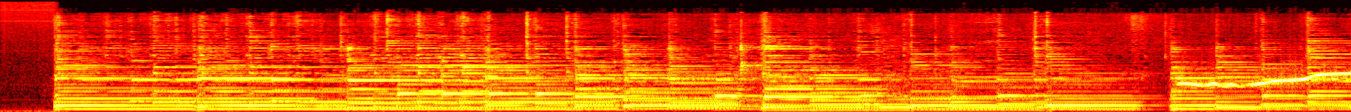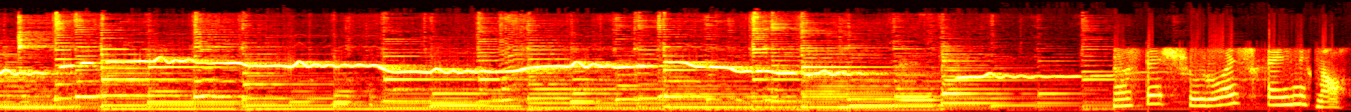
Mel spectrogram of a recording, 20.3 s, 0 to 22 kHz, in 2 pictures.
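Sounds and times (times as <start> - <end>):
full instrumental accompaniment: 0.0 - 19.8
smooth melodic whistled tune: 8.8 - 18.9.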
